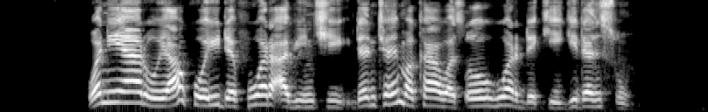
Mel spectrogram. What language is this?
Hausa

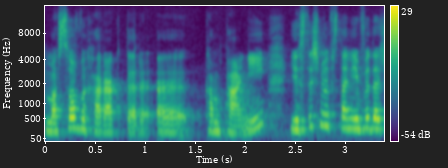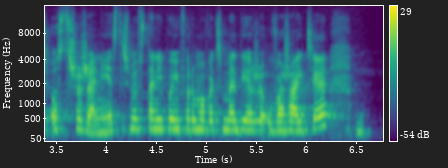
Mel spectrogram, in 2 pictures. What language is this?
Polish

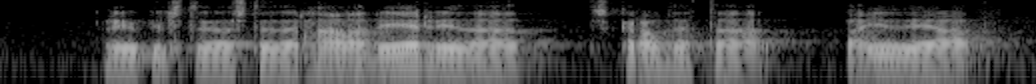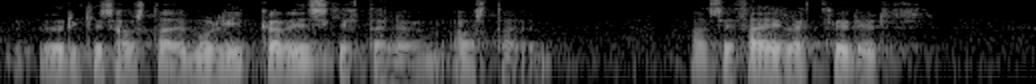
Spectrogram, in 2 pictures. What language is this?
Icelandic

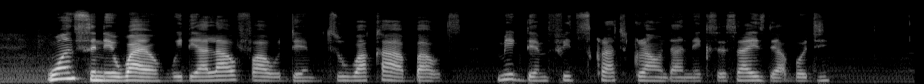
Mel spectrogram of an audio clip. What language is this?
Nigerian Pidgin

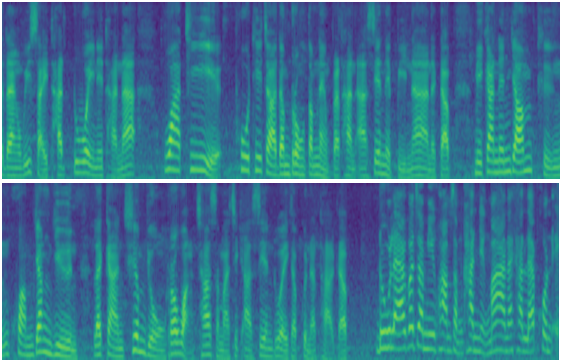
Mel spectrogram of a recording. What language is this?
Thai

